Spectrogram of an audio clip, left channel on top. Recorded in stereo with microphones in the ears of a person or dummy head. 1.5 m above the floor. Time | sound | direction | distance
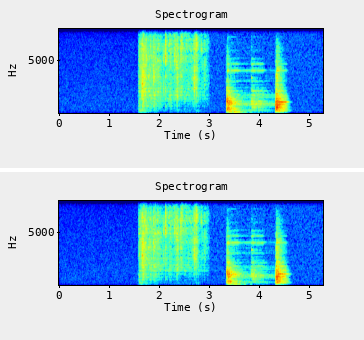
1.6 | crumpling | 20° left (ahead or behind) | 1.1 m
3.3 | a snare drum | 40° left (ahead or behind) | 2.5 m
